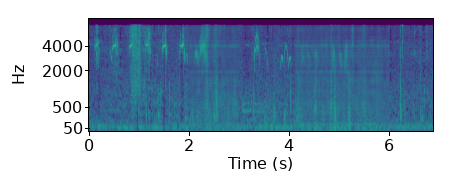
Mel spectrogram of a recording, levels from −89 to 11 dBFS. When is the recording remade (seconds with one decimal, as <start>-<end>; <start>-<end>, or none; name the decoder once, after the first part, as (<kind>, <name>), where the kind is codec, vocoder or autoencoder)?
2.0-3.0 (vocoder, Vocos); 4.1-6.0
